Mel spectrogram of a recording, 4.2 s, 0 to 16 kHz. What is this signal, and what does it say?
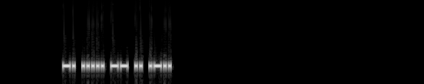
Morse code, heard as a keyed tone, about 46 wpm, 700 Hz. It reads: N5MIL
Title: USA Call Signs - 5 Characters - Repeated 3x - 50wpm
